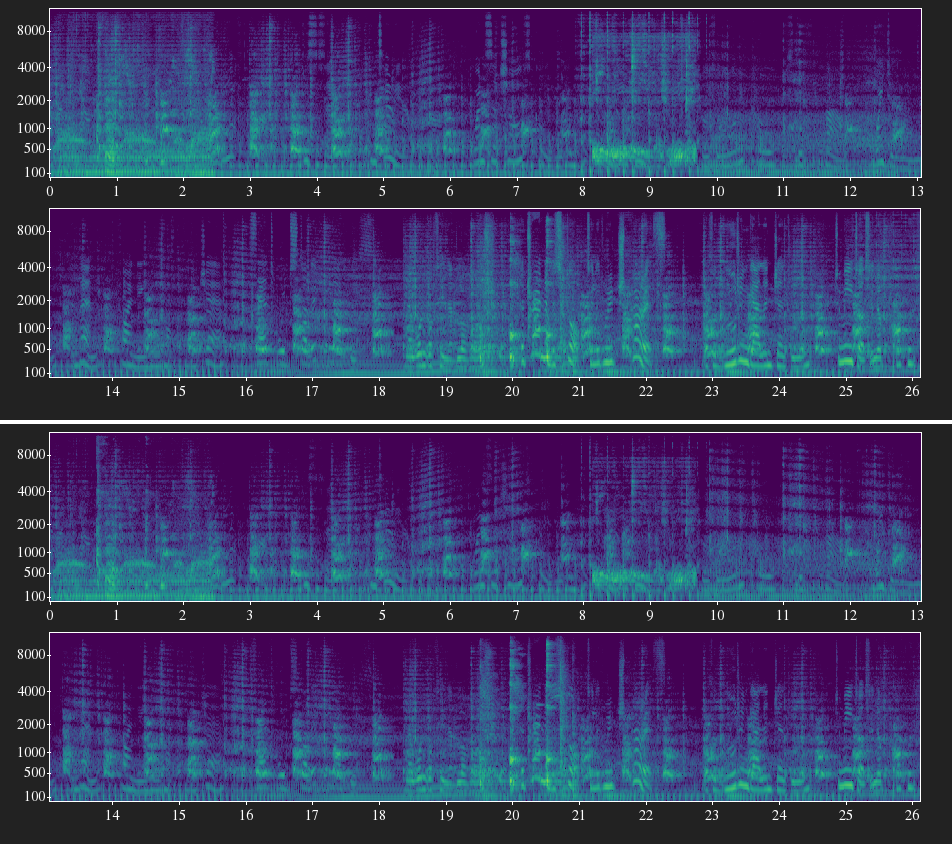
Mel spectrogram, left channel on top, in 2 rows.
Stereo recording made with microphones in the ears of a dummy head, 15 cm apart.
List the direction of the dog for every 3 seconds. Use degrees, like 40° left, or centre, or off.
50° left, 10° left, 40° right, 40° right, 30° right, 10° right, 30° left, 40° left, 40° left.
